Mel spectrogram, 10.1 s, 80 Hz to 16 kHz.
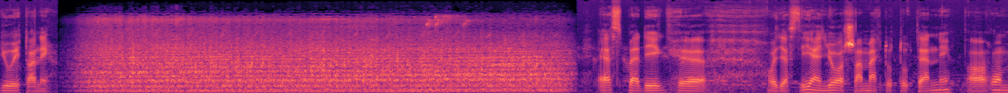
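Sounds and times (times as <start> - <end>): helicopter rotor and engine: 0.6 - 5.8.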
